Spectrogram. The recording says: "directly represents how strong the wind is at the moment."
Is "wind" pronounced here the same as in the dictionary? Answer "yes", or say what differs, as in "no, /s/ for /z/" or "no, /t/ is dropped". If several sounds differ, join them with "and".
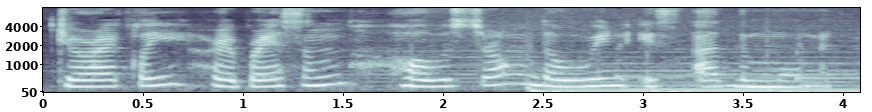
no, /d/ is dropped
